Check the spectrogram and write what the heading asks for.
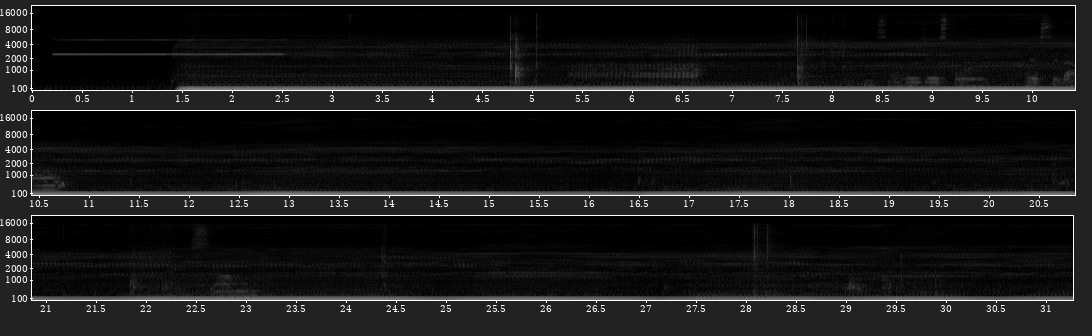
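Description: A loud, steady low electrical hum starts abruptly about a second and a half in and runs on, with a few light knocks over it. A high electronic beep tone sounds during the first two seconds or so.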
